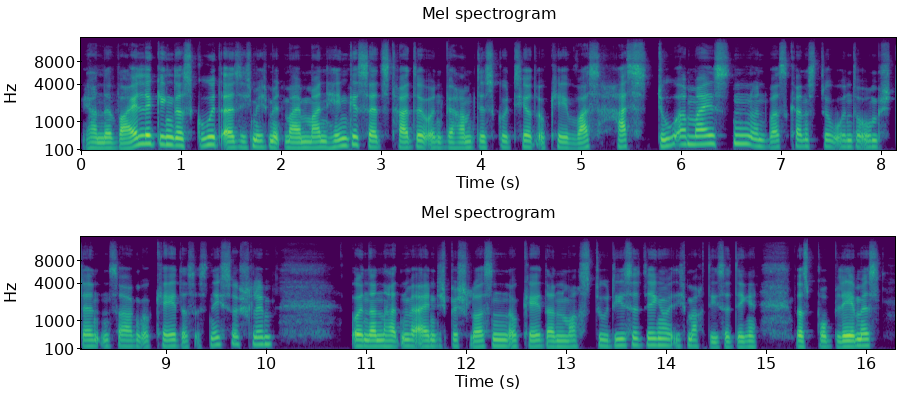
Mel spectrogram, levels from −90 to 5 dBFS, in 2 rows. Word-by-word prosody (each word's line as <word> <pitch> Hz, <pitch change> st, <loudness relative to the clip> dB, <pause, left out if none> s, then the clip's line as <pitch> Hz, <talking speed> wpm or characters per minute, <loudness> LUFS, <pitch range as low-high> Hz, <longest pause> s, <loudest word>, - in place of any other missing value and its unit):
ja, 140 Hz, +1 st, -3 dB
'ne 135 Hz, 0 st, +1 dB
Weile 230 Hz, -, +7 dB
ging 220 Hz, -1 st, +4 dB
das 195 Hz, 0 st, +3 dB
gut, 210 Hz, +3 st, +3 dB
als 150 Hz, +1 st, +5 dB
ich 150 Hz, +2 st, -6 dB
mich 155 Hz, -2 st, 0 dB
mit 150 Hz, -, +1 dB
meinem 140 Hz, 0 st, +3 dB
Mann 145 Hz, +1 st, +2 dB
hingesetzt 160 Hz, -1 st, 0 dB
hatte 145 Hz, +2 st, +3 dB
und 140 Hz, +1 st, -3 dB
wir 140 Hz, -, -2 dB
haben 140 Hz, +1 st, -1 dB
diskutiert: 150 Hz, +1 st, -3 dB
„Okay, 140 Hz, -5 st, -3 dB
was 135 Hz, +5 st, +1 dB
hasst 160 Hz, 0 st, 0 dB
du 180 Hz, +5 st, +1 dB
am 225 Hz, 0 st, +1 dB
meisten 235 Hz, +1 st, +2 dB
und 170 Hz, -3 st, -2 dB
was 155 Hz, +1 st, -2 dB
kannst 170 Hz, 0 st, -4 dB
du 165 Hz, -, -2 dB
unter 160 Hz, 0 st, -3 dB
Umständen 155 Hz, -1 st, -3 dB
sagen, 150 Hz, 0 st, -3 dB
okay, 155 Hz, +3 st, -1 dB
das 140 Hz, -, -8 dB
ist -, -, -14 dB
nicht 190 Hz, +2 st, -3 dB
so -, -, -4 dB
schlimm.“ 195 Hz, 0 st, -3 dB, 0.8 s
Und 155 Hz, -1 st, +3 dB
dann 150 Hz, 0 st, +3 dB
hatten 145 Hz, +2 st, -1 dB
wir 155 Hz, -, +2 dB
eigentlich 150 Hz, +1 st, 0 dB
beschlossen: 155 Hz, +1 st, -1 dB
„Okay, 150 Hz, 0 st, -1 dB
dann 145 Hz, 0 st, -1 dB
machst 145 Hz, +2 st, -6 dB
du 155 Hz, -1 st, -3 dB
diese 170 Hz, +3 st, -3 dB
Dinge 175 Hz, 0 st, 0 dB
und 165 Hz, -, -3 dB
ich 155 Hz, -, -11 dB
mache 155 Hz, -2 st, -5 dB
diese 130 Hz, +1 st, -5 dB
Dinge.“ 135 Hz, +1 st, -2 dB, 0.4 s
Das 145 Hz, -1 st, +1 dB
Problem 145 Hz, +2 st, +4 dB
ist, 165 Hz, 0 st, -1 dB
155 Hz, 210 wpm, -23 LUFS, 145-170 Hz, 0.8 s, Weile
